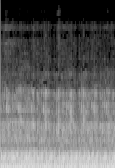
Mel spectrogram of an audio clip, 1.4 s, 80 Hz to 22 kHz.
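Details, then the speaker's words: 2006 Pontiac Grand Prix just swapped from a 3800 to a supercharged 3800 (GTP), idling rough with smoke; lumpy uneven low rumble with irregular dips, misfiring. Check engine light. Cause unconfirmed. "made it back home we got the tong but y'all see she running rough as [ __ ] all that smoke that's what we going through right now"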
